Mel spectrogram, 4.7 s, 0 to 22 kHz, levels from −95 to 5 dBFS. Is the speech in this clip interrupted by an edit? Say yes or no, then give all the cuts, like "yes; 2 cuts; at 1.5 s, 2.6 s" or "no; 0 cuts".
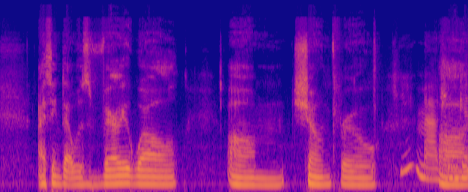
no; 0 cuts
